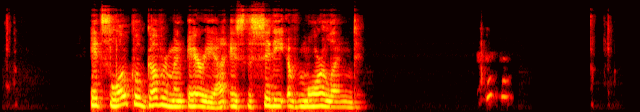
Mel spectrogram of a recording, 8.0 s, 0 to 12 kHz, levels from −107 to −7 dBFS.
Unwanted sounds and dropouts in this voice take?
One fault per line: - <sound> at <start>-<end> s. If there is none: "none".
- laugh at 6.0-6.4 s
